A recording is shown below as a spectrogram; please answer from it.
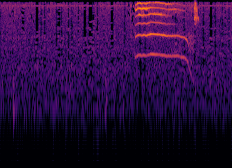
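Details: Kitten mew from a litter of four black kittens aged three weeks, first-born of the cat Trisya: one clear, high, harmonic-rich cry that holds, then slides downward, over soft background hiss.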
